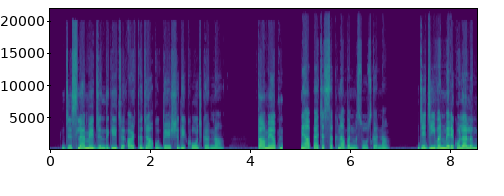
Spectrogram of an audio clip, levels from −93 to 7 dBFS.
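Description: A speech recording whose flow breaks at 4.65 s: the sound cuts out and stays silent until 5.04 s, a gap of about 0.39 s, and then resumes. This is a playback stall, most likely the player running dry of buffered data or its output thread being held up, so nothing reaches the output. On a waveform it is a flat line with no decay tail; a spectrogram shows a clean vertical band of empty time across all frequencies. From 5.04 s to 8.04 s the speech runs at 1.1 times normal speed, with pitch raised by about a semitone and a half, before settling back to normal. That is catch-up at higher speed: the player resamples its backlog to recover the time lost in the stall, which shortens the sound and lifts its pitch together. On a spectrogram the harmonic lines sit visibly higher and syllable spacing is compressed across that stretch, then drop back at 8.04 s. The Opus coding, which carries content up to roughly 20 kHz, shows only light wear.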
